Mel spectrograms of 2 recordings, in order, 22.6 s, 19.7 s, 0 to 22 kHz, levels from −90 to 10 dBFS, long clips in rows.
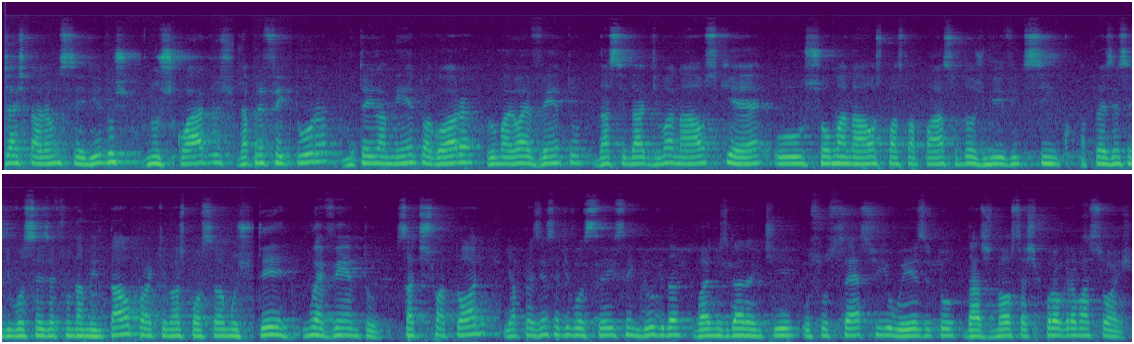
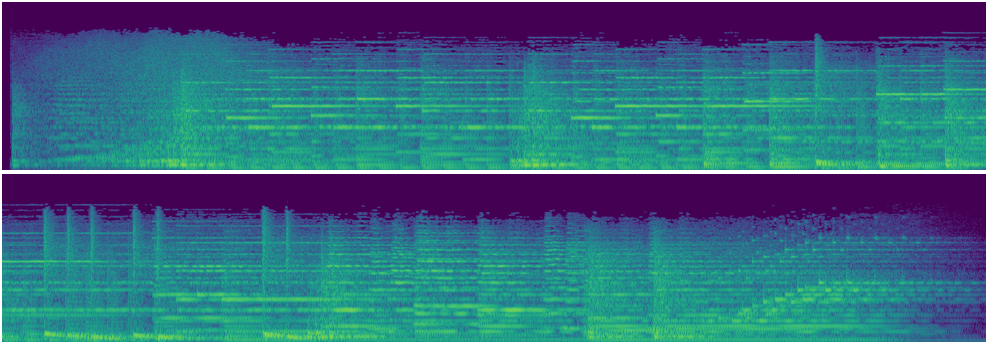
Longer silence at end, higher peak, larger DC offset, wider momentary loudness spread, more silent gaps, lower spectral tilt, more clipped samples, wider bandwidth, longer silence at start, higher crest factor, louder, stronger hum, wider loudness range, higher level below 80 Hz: second, 0.05 s vs 0.3 s; second, -6 dBFS vs 0 dBFS; neither; about the same, 6 LU vs 7 LU; neither; first, -7.5 dB/octave vs -5 dB/octave; neither; about the same, 10.5 kHz vs 11 kHz; about the same, 0 s vs 0.1 s; about the same, 16 dB vs 16 dB; second, -23 LUFS vs -15 LUFS; neither; about the same, 2 LU vs 2 LU; second, -54 dBFS vs -30 dBFS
